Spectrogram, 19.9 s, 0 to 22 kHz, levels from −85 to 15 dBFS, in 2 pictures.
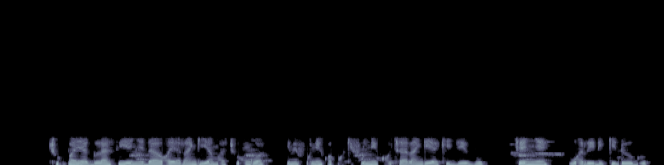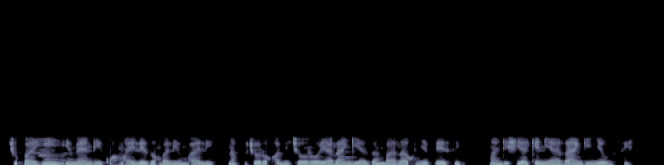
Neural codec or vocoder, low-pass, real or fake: none; 3.6 kHz; real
